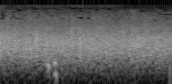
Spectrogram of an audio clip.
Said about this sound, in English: Round of applause. Okay, round of applause.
